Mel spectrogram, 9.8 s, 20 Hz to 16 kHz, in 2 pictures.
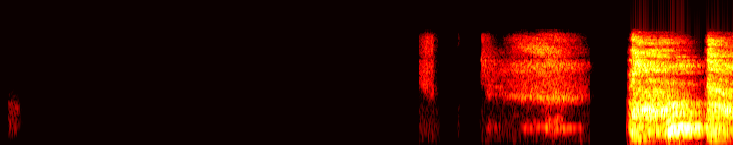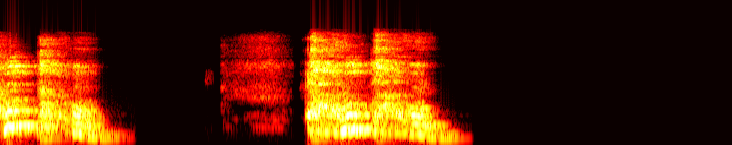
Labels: {"expert_labels": [{"quality": "good", "cough_type": "dry", "dyspnea": false, "wheezing": false, "stridor": false, "choking": false, "congestion": false, "nothing": true, "diagnosis": "COVID-19", "severity": "mild"}], "age": 34, "gender": "male", "respiratory_condition": false, "fever_muscle_pain": false, "status": "healthy"}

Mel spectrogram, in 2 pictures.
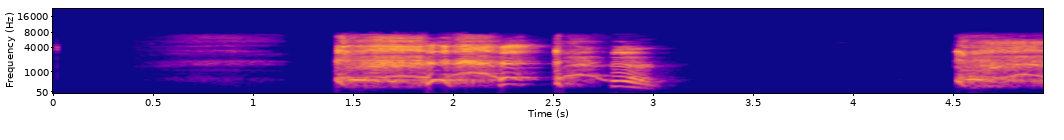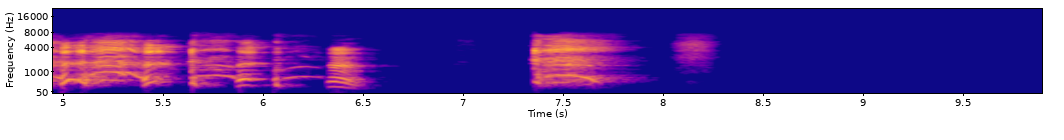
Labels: {"expert_labels": [{"quality": "good", "cough_type": "dry", "dyspnea": false, "wheezing": false, "stridor": false, "choking": false, "congestion": false, "nothing": true, "diagnosis": "COVID-19", "severity": "severe"}], "gender": "female", "respiratory_condition": false, "fever_muscle_pain": false, "status": "COVID-19"}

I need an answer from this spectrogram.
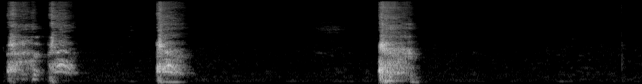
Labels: {"expert_labels": [{"quality": "ok", "cough_type": "dry", "dyspnea": false, "wheezing": false, "stridor": false, "choking": false, "congestion": false, "nothing": true, "diagnosis": "healthy cough", "severity": "pseudocough/healthy cough"}], "age": 25, "gender": "male", "respiratory_condition": false, "fever_muscle_pain": false, "status": "healthy"}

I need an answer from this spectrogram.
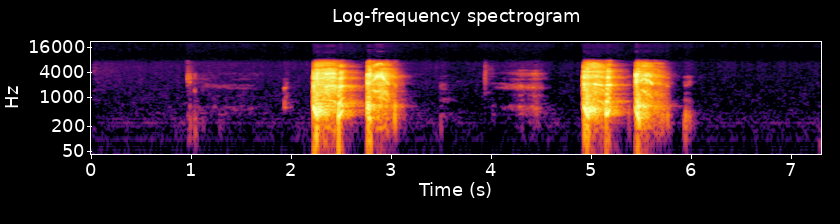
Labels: {"expert_labels": [{"quality": "ok", "cough_type": "dry", "dyspnea": false, "wheezing": true, "stridor": false, "choking": false, "congestion": false, "nothing": false, "diagnosis": "COVID-19", "severity": "mild"}], "age": 77, "gender": "female", "respiratory_condition": true, "fever_muscle_pain": false, "status": "healthy"}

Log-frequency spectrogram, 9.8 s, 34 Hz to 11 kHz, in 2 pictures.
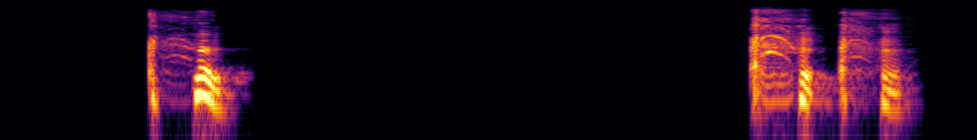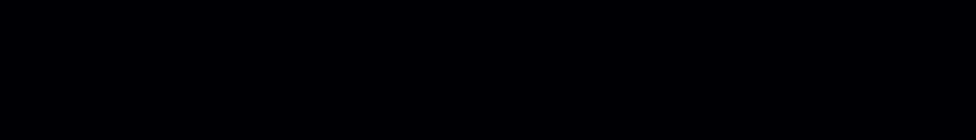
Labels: {"expert_labels": [{"quality": "ok", "cough_type": "dry", "dyspnea": false, "wheezing": false, "stridor": false, "choking": false, "congestion": false, "nothing": true, "diagnosis": "healthy cough", "severity": "pseudocough/healthy cough"}], "gender": "female", "respiratory_condition": true, "fever_muscle_pain": true, "status": "COVID-19"}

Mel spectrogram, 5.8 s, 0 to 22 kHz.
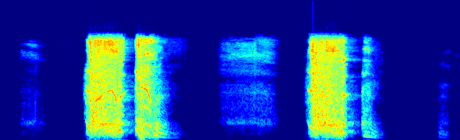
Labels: {"expert_labels": [{"quality": "poor", "cough_type": "wet", "dyspnea": false, "wheezing": false, "stridor": false, "choking": false, "congestion": false, "nothing": true, "diagnosis": "lower respiratory tract infection", "severity": "mild"}, {"quality": "good", "cough_type": "unknown", "dyspnea": false, "wheezing": false, "stridor": false, "choking": false, "congestion": false, "nothing": true, "diagnosis": "upper respiratory tract infection", "severity": "unknown"}, {"quality": "good", "cough_type": "wet", "dyspnea": false, "wheezing": false, "stridor": false, "choking": false, "congestion": false, "nothing": true, "diagnosis": "lower respiratory tract infection", "severity": "mild"}, {"quality": "ok", "cough_type": "wet", "dyspnea": false, "wheezing": false, "stridor": false, "choking": false, "congestion": false, "nothing": true, "diagnosis": "lower respiratory tract infection", "severity": "mild"}], "age": 44, "gender": "male", "respiratory_condition": true, "fever_muscle_pain": false, "status": "symptomatic"}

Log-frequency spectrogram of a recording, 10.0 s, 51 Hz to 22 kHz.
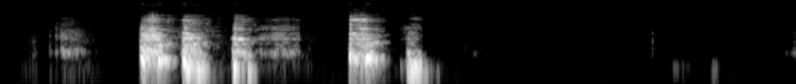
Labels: {"expert_labels": [{"quality": "poor", "cough_type": "unknown", "dyspnea": false, "wheezing": false, "stridor": false, "choking": false, "congestion": false, "nothing": true, "diagnosis": "lower respiratory tract infection", "severity": "unknown"}], "age": 27, "gender": "male", "respiratory_condition": true, "fever_muscle_pain": false, "status": "symptomatic"}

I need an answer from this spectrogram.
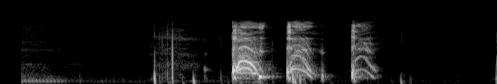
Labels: {"expert_labels": [{"quality": "good", "cough_type": "dry", "dyspnea": false, "wheezing": false, "stridor": false, "choking": false, "congestion": false, "nothing": true, "diagnosis": "upper respiratory tract infection", "severity": "mild"}], "age": 40, "gender": "female", "respiratory_condition": false, "fever_muscle_pain": false, "status": "healthy"}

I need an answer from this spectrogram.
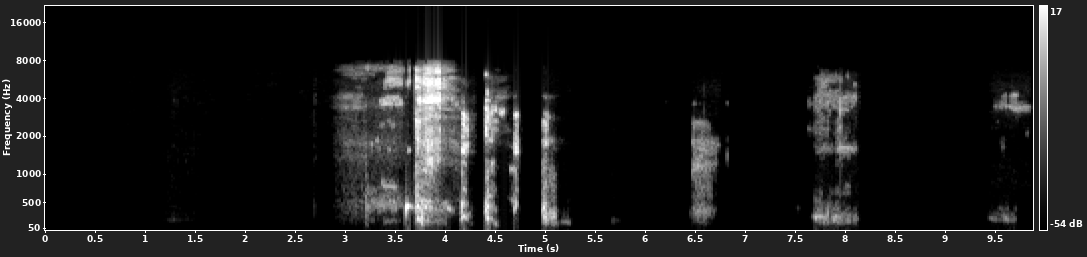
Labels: {"expert_labels": [{"quality": "poor", "cough_type": "unknown", "dyspnea": false, "wheezing": false, "stridor": false, "choking": false, "congestion": false, "nothing": true, "diagnosis": "lower respiratory tract infection", "severity": "mild"}], "age": 47, "gender": "male", "respiratory_condition": true, "fever_muscle_pain": false, "status": "COVID-19"}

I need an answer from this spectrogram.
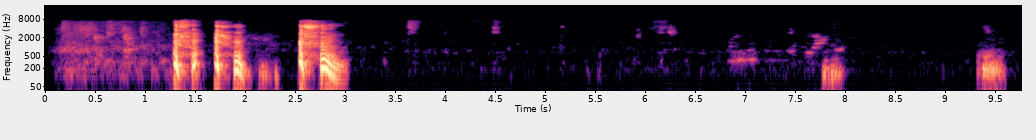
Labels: {"expert_labels": [{"quality": "ok", "cough_type": "dry", "dyspnea": false, "wheezing": false, "stridor": false, "choking": false, "congestion": false, "nothing": true, "diagnosis": "lower respiratory tract infection", "severity": "mild"}]}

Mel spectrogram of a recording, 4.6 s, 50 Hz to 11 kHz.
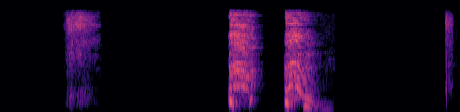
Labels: {"expert_labels": [{"quality": "ok", "cough_type": "dry", "dyspnea": false, "wheezing": false, "stridor": false, "choking": false, "congestion": false, "nothing": true, "diagnosis": "lower respiratory tract infection", "severity": "mild"}], "age": 38, "gender": "female", "respiratory_condition": false, "fever_muscle_pain": false, "status": "symptomatic"}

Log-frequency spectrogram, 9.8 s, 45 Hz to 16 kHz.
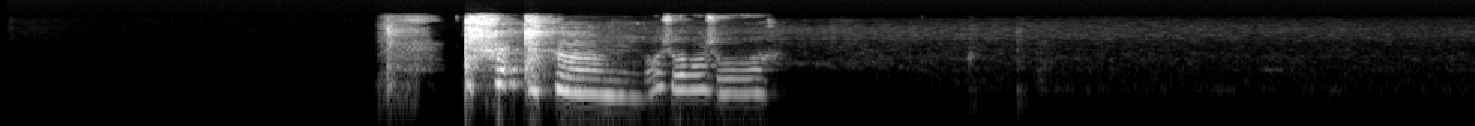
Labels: {"expert_labels": [{"quality": "good", "cough_type": "dry", "dyspnea": false, "wheezing": false, "stridor": false, "choking": false, "congestion": false, "nothing": true, "diagnosis": "healthy cough", "severity": "pseudocough/healthy cough"}], "age": 39, "gender": "female", "respiratory_condition": false, "fever_muscle_pain": false, "status": "symptomatic"}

